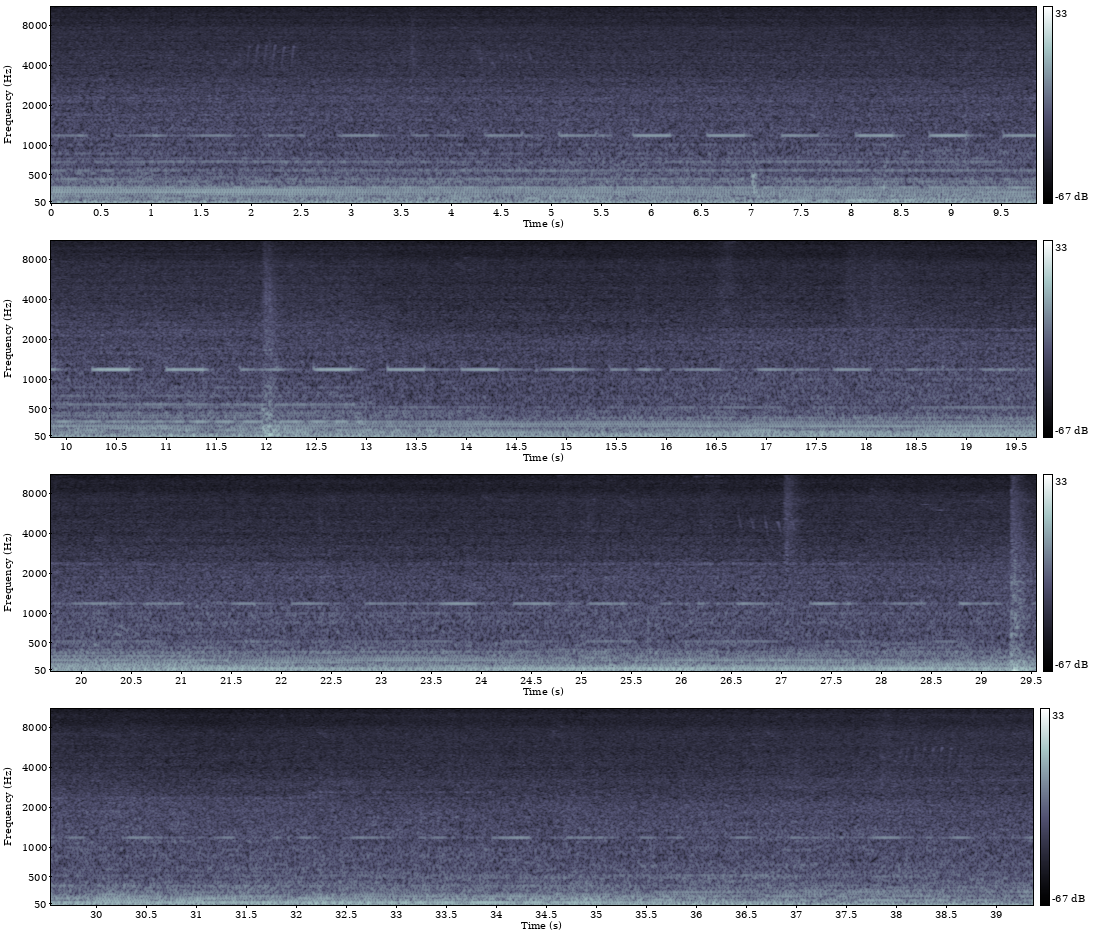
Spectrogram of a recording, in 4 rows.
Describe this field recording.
Stereo recording of a service collecting glass garbage. Recorded with Rode NT4 on Sound Devices Mix-Pre6 II.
